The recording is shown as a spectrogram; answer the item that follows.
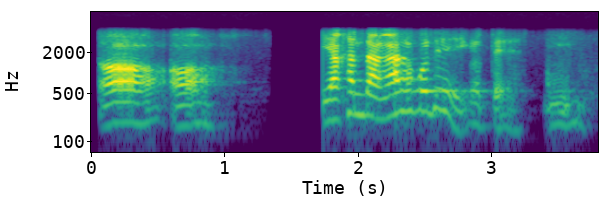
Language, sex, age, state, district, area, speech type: Assamese, female, 45-60, Assam, Udalguri, rural, conversation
